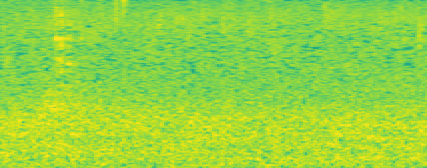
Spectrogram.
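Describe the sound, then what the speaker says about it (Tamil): Steady rain falling outdoors in Tirunelveli under dark skies, a dense, even hiss of noise throughout, fairly loud and close, with no voices. "லைவாக மழை பெய்யுது பாருங்கள்"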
